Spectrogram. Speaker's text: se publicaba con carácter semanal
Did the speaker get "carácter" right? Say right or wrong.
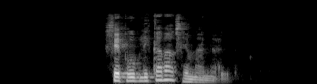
wrong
